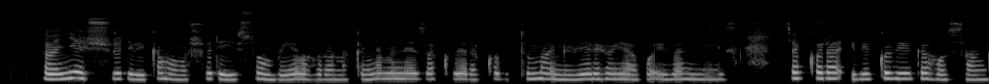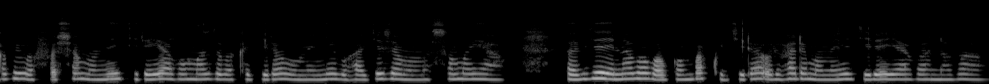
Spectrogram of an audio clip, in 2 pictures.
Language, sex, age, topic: Kinyarwanda, female, 18-24, education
